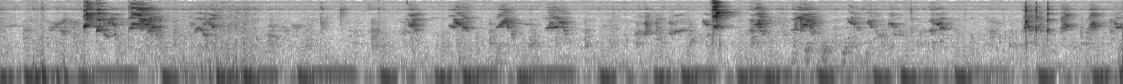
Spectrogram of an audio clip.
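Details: Lovebirds, kept as pet parrots, calling with repeated piercing, scratchy chirps and squeaks spread throughout, over an ongoing low rhythmic thumping background.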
